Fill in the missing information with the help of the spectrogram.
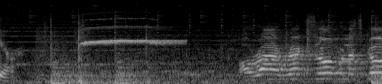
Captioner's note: whistle blowing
